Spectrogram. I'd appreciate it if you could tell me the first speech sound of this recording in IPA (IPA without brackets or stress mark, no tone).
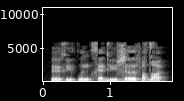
øː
